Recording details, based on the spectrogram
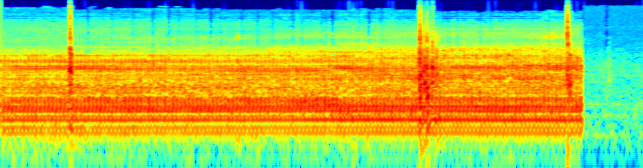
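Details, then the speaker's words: Champion inverter generator after pull cord housing replacement and reassembly, started with choke and fuel cap vent open; steady smooth drone, no knocks or misses, then shutoff — normal running, purring quietly. "There we go. Purring like a kitten. Love how quiet these things"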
